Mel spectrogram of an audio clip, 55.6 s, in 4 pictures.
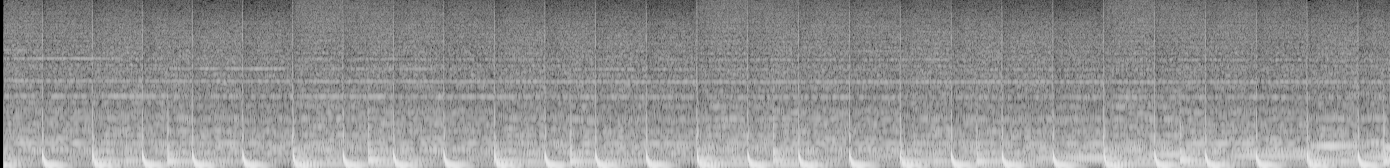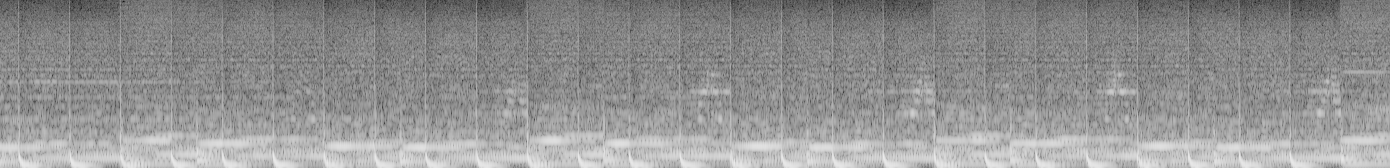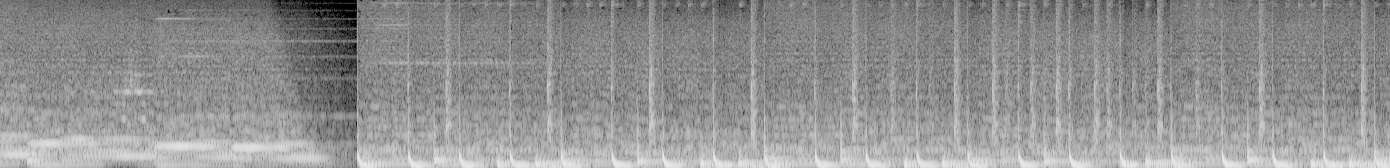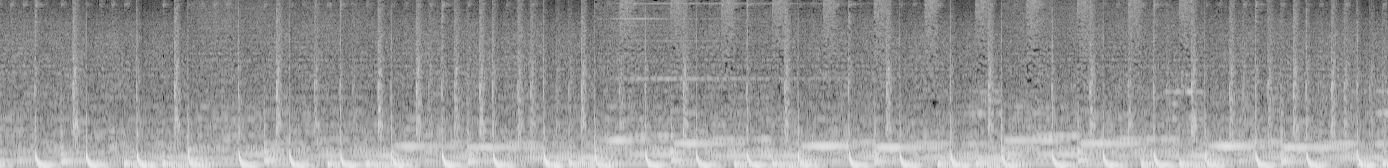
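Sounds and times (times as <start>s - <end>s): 
blues music: 0.0s - 55.5s.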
